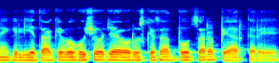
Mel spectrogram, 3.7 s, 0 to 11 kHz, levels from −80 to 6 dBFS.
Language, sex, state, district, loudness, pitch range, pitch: Hindi, male, Delhi, New Delhi, -15 LUFS, 110-115 Hz, 110 Hz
